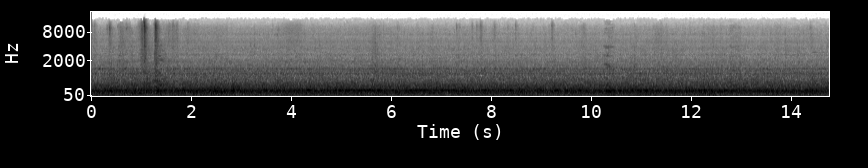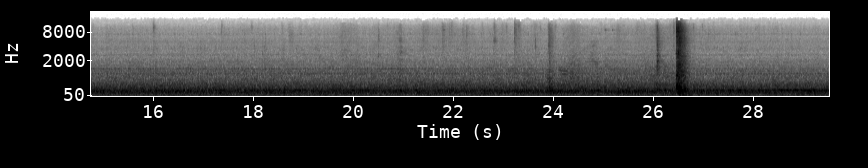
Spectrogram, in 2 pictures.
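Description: Running noise inside a KiHa 40 diesel railcar as it slows gently from about 77 to 66 km/h: a steady rumble with a low hum, a few light clicks, and one sharp clack about 26 seconds in.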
